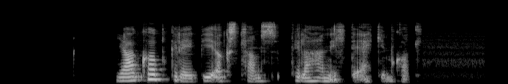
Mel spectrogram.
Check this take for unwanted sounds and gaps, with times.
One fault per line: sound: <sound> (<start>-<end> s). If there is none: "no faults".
no faults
